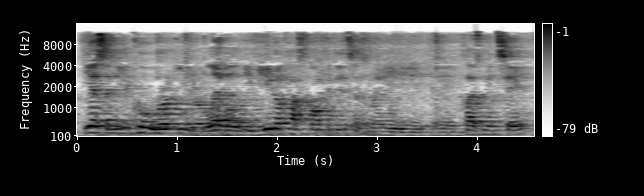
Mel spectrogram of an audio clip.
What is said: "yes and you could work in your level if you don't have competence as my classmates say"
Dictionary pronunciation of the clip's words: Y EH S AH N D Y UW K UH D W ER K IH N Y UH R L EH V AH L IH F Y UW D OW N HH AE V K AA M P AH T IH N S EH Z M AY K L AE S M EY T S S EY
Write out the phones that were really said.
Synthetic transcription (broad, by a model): Y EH S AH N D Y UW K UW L W ER K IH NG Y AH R L EH V AH L IH F Y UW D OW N HH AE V K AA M F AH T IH N S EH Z M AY K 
